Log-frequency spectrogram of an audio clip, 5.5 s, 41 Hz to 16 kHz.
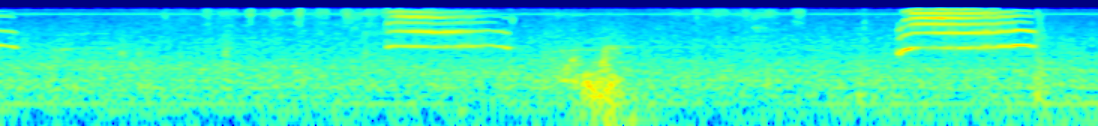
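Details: Cattery kittens, born 3 December 2011; two long, high, thin mews with a slight rise then fall, a few seconds apart, over a constant hiss and a brief low rustle.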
